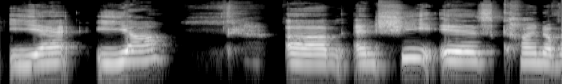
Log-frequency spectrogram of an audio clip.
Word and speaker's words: Ea: EA is how it's written. So I pronounce it Ia.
